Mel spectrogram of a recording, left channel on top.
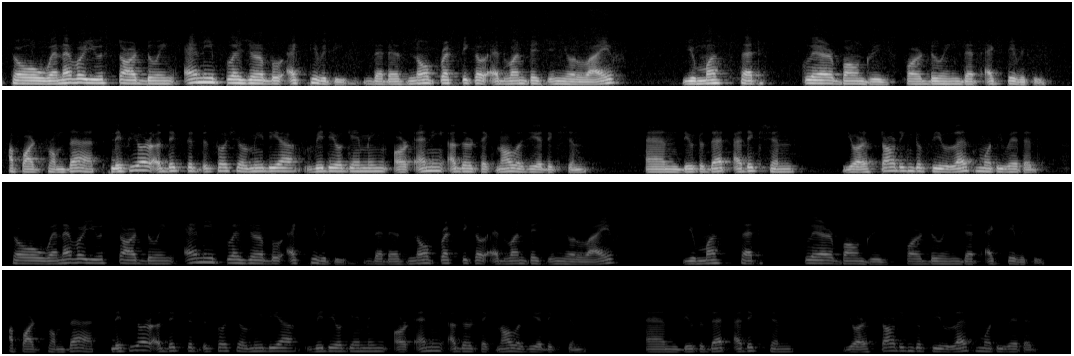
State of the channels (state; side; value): quieter; right; 27.3 dB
